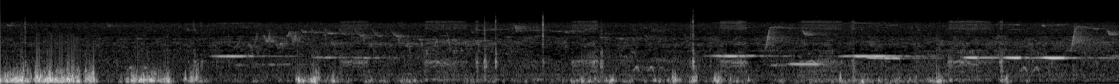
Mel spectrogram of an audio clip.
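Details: Pied butcherbird singing in an Australian backyard garden on 19 October 2018, filmed with a Nikon Coolpix P900: pure, flute-like whistled notes held steady at mid pitch, repeated at intervals, with a lower note between, after handling thumps at the start.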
